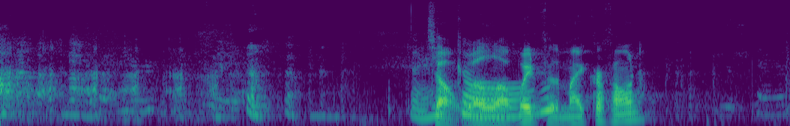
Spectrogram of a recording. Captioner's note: laughter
